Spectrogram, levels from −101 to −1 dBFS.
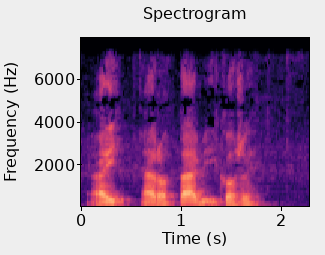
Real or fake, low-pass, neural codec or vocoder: real; 7.2 kHz; none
